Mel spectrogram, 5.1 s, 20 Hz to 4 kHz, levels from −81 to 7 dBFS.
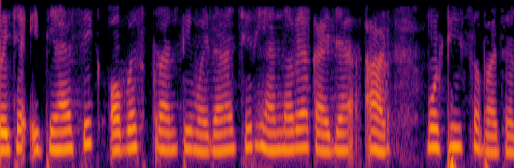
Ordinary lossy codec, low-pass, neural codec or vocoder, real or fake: AAC, 16 kbps; 3.6 kHz; codec, 16 kHz, 4 kbps, FreqCodec, larger model; fake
